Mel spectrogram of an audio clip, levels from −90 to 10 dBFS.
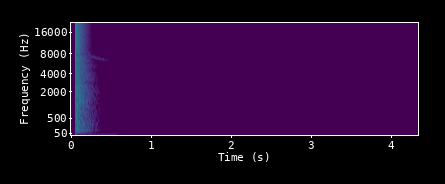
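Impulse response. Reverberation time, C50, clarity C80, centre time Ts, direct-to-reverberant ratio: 0.45 s, 5.5 dB, 10.5 dB, 30 ms, -8.0 dB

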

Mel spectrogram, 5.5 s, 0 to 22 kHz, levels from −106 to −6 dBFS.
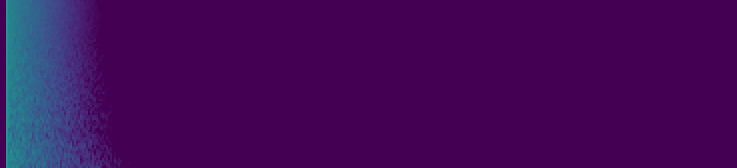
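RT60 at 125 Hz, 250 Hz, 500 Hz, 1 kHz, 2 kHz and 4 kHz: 1.2 s, 1.1 s, 1.1 s, 1.0 s, 0.95 s, 0.95 s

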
